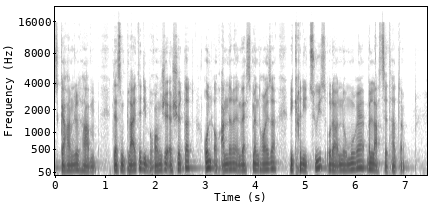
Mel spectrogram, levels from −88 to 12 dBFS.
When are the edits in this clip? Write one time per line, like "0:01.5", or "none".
none

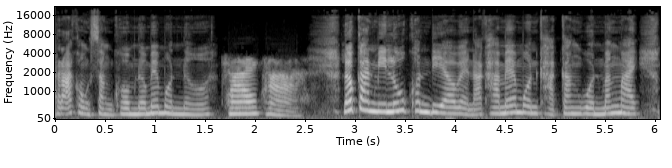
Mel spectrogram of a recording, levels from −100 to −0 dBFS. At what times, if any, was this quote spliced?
0:01.6

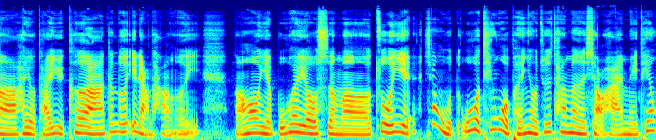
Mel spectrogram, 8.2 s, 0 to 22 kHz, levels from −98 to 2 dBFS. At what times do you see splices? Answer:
0:05.3

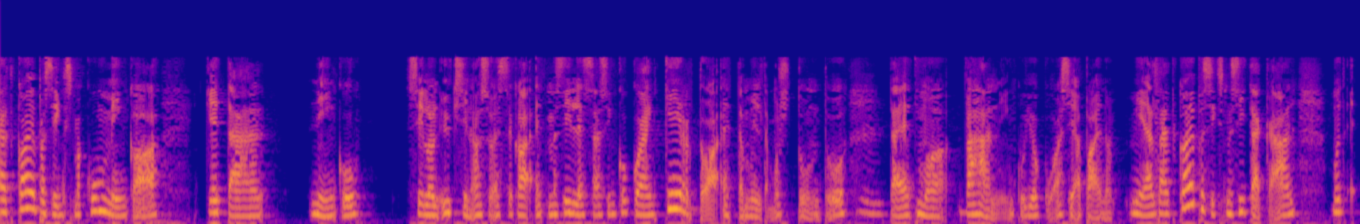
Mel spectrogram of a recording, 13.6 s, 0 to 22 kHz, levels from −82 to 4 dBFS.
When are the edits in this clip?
0:09.1

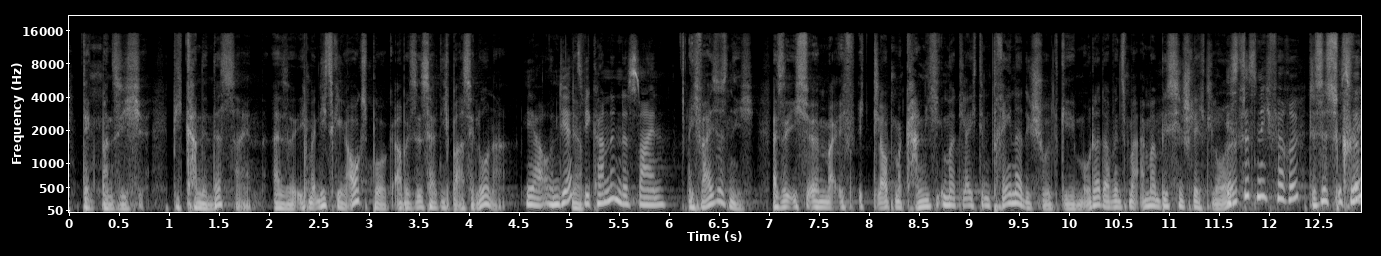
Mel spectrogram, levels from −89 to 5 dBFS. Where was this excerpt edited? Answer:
0:04.5
0:07.0

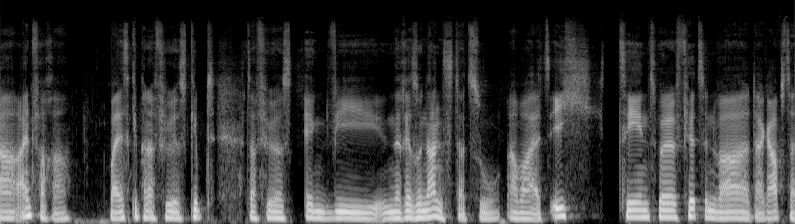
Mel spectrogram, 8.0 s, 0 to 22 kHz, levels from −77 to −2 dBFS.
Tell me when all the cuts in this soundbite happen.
0:01.4
0:02.4
0:02.9

